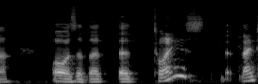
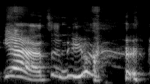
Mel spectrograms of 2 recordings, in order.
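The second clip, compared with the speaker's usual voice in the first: much higher and louder, slow, mocking imitation; mock friend quote; 5 dB louder than usual. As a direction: mimic a friend, squeaky and smug. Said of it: "but he's like".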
